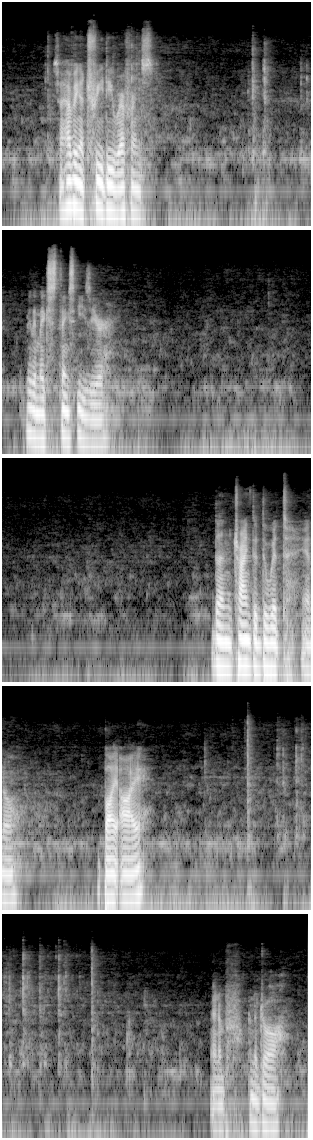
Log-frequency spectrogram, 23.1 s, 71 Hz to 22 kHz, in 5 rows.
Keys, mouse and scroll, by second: 0.1 click, 1.8 ctrl+shift+middle click, 2.9 click, 3.8 ctrl+z, 5.0-6.6 drag, 7.2-8.7 drag, 9.4-11.8 drag, 12.7-16.8 drag, 17.2 shift+middle click, 18.2 ctrl+middle click, 18.6 ctrl+middle click, 19.2 ctrl+middle click, 22.2 click.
